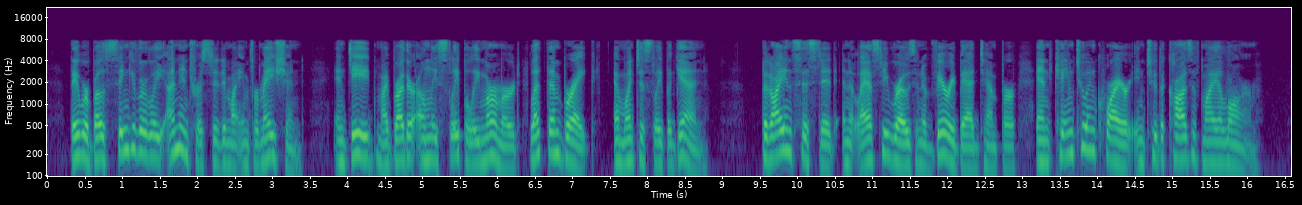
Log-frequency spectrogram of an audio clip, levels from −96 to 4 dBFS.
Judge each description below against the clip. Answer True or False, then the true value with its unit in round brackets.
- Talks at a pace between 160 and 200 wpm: True (165 wpm)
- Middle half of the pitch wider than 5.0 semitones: False (4.2 semitones)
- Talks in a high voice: False (165 Hz)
